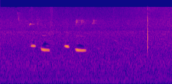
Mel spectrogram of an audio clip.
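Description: A finch gives two quick paired whistles, each a short bright note followed by a slightly longer, lower slurred one, over a soft outdoor hiss.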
